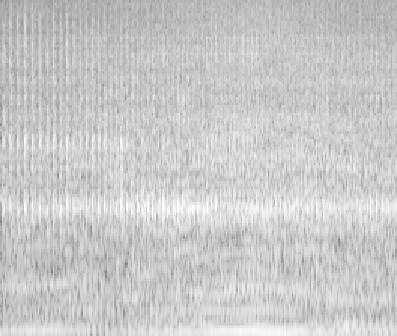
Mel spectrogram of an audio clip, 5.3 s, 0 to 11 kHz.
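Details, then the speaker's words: Warm engine on a Porsche 997 held at 2000 rpm: quick, regular pulsing knock with a thin high whistle over it; source not pinned down, owner asking for ideas. "Monter à 2000 tours minute."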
